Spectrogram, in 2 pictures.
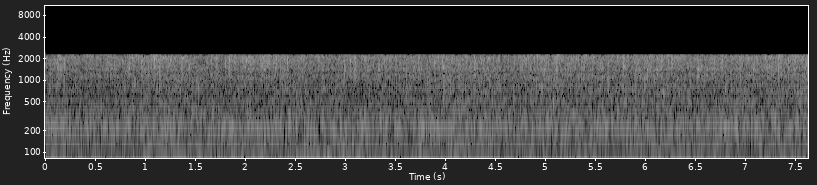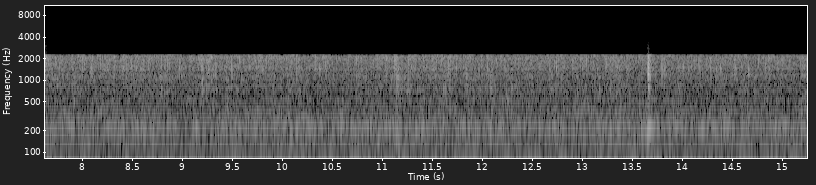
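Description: Steady hiss of a garden sprinkler's water jet spraying, with a low hum beneath it and a couple of faint clicks.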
